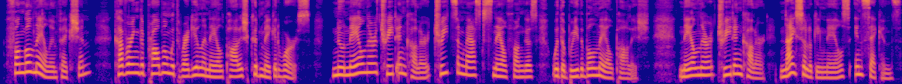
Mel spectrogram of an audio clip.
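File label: commercial English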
